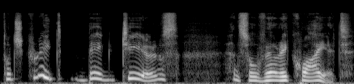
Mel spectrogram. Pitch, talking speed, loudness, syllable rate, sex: 210 Hz, 120 wpm, -16 LUFS, 3.1 syllables/s, male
